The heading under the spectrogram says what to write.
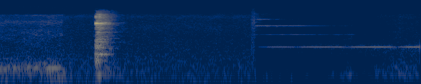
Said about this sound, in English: At the sound of the chime, our service begins.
